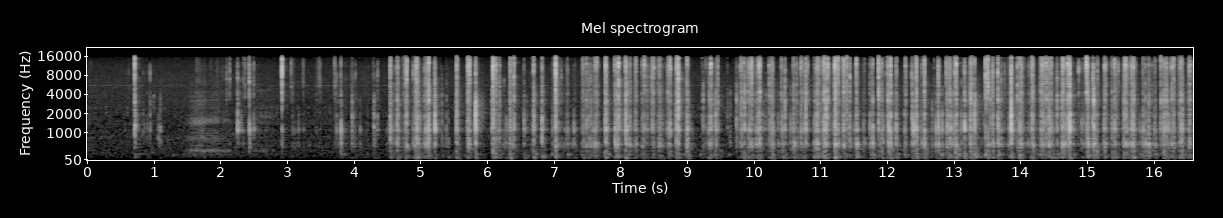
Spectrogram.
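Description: Lock-pick rake scrubbing in and out over the pins of a 5-pin BASI euro cylinder under tension, a fast, dense run of small metallic clicks and scrapes that starts about four seconds in after a few scattered clicks.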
